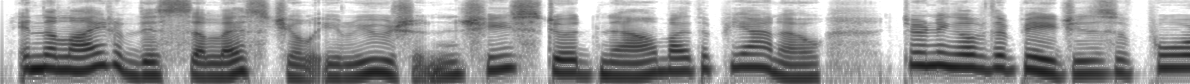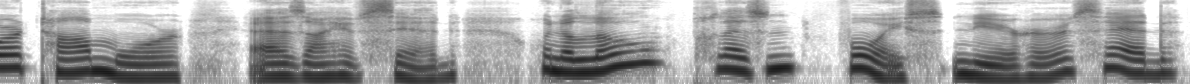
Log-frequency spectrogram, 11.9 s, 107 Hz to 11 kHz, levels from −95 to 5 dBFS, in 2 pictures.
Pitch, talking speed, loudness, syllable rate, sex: 210 Hz, 165 wpm, -17 LUFS, 4.3 syllables/s, female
